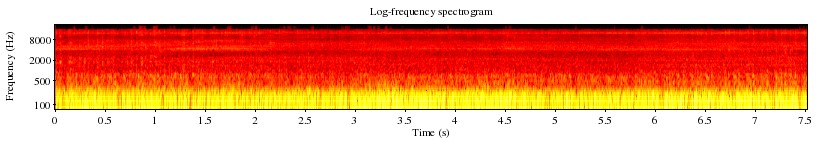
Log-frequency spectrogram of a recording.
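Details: Factory Five MK4 V8 idling through side pipes after GP headers installed; deep steady burble with no ticking or puffing, exhaust leak eliminated.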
